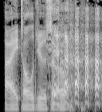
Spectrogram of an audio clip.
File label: saying i told you so robotic manner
